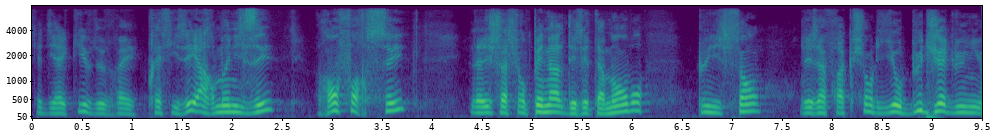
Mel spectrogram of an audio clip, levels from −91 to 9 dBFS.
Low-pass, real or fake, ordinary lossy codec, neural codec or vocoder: 7.2 kHz; fake; none; codec, 16 kHz, 2 kbps, FunCodec, trained on LibriTTS, 25 frames a second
